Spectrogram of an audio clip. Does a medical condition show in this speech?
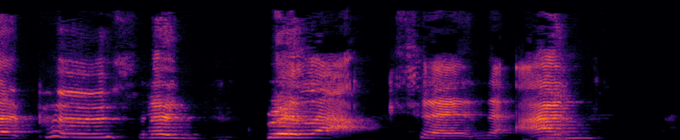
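Yes: cerebral palsy; slow speech.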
